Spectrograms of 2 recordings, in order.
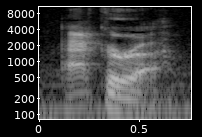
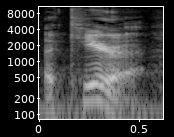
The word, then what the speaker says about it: Akira: review this time for an animated movie called acura or if you've never seen this movie before you may have heard it pronounced as akira as i did before i saw the film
